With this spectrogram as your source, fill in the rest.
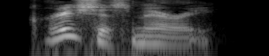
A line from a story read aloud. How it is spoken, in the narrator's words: exclaimed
